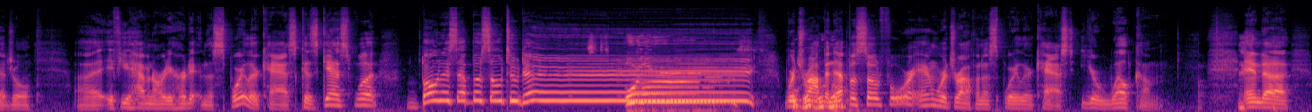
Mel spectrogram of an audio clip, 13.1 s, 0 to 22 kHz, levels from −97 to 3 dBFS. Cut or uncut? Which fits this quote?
uncut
